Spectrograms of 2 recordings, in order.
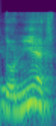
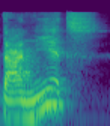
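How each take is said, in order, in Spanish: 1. La primera vocal suena como una 'o' clara. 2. La primera vocal suena como una 'a'. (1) "todo el mundo dice Donetsk porque uno lee Donetsk" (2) "la O suena como A, entonces realmente la pronunciación correcta es Donetsk"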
